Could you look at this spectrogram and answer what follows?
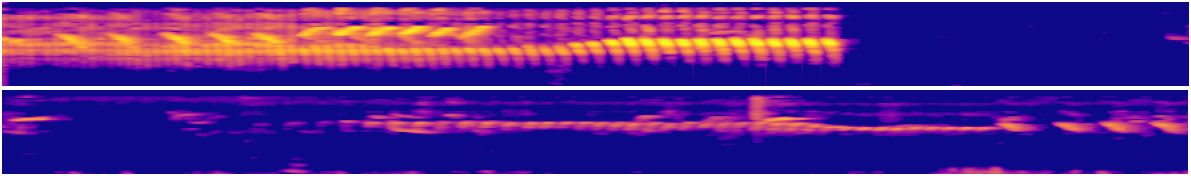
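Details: Red Belgian canary giving a loud, rolling trill for about four seconds, ending in sharp pulsed notes. After a short silence comes a softer, distant-sounding trill over low background rumble.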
